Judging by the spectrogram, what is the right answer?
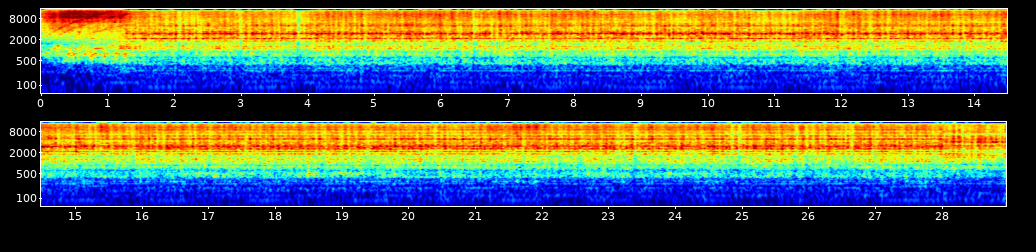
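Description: Benchtop belt-and-disc sander switched on and running steadily, with PVC pipe fittings pressed against the moving abrasive belt to square and smooth their cut ends.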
